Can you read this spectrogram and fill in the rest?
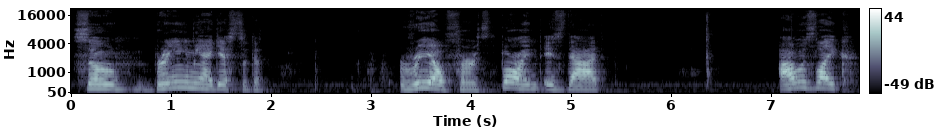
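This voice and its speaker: A woman's voice: medium pitch, slow, pauses often, pushed and bright. A native Croatian-speaking woman giving an earnest opinion commentary to camera. She often searches for words and corrects herself as she goes. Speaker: YouTube commentator.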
